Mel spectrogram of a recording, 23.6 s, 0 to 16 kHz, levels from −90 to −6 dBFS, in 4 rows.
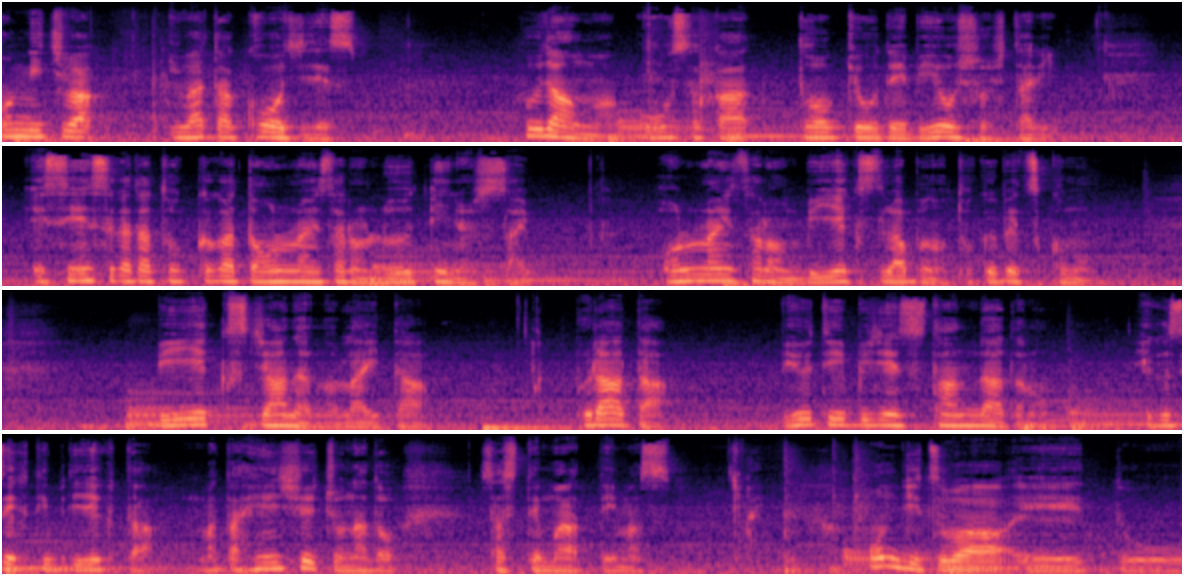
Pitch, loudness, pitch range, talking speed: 135 Hz, -30 LUFS, 105-145 Hz, 350 characters per minute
